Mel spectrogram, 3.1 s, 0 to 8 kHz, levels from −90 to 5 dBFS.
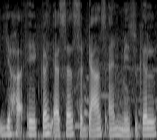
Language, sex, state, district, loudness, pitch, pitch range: Hindi, male, Bihar, Gopalganj, -28 LUFS, 135 Hz, 120-140 Hz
